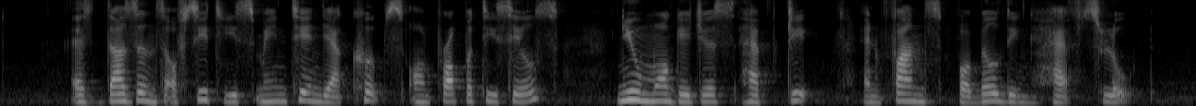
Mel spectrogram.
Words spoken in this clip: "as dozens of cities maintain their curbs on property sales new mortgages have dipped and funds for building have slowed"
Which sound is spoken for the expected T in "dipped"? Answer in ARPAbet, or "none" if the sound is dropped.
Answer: none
